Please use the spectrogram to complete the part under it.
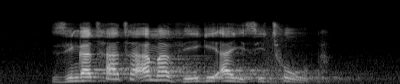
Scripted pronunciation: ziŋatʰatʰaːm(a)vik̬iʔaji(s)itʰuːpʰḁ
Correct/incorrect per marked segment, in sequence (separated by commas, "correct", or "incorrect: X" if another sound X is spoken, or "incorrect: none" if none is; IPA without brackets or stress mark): correct, correct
